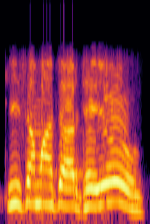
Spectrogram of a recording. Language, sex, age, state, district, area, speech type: Maithili, male, 60+, Bihar, Madhubani, rural, conversation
